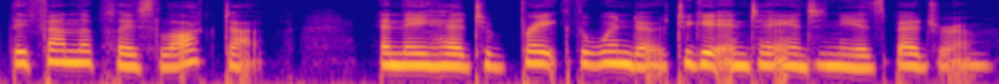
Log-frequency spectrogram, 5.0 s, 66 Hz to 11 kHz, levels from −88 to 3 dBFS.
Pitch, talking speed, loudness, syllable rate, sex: 215 Hz, 215 wpm, -18 LUFS, 5.8 syllables/s, female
